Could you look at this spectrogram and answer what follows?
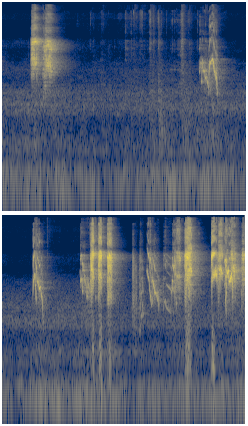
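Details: Budgerigar sounds: isolated high scratchy notes and clicks, then a busier stretch of rasping chirps and squeaky twitters in the last seconds, faint low hum.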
